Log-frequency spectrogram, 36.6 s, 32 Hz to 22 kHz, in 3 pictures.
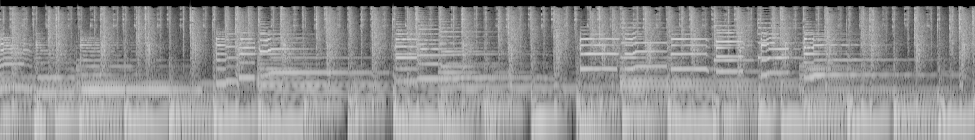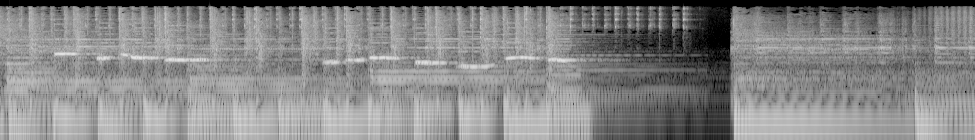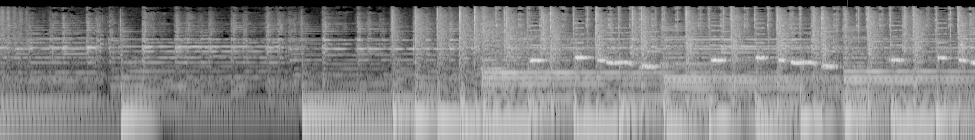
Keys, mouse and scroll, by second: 5.2 ctrl+t, 13.4 Down, 20.1-32.4 drag.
